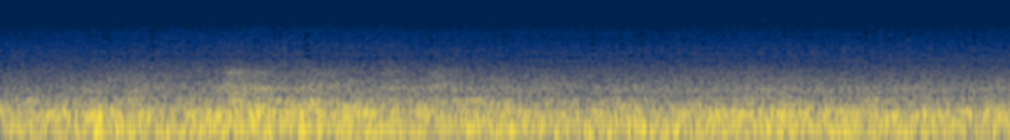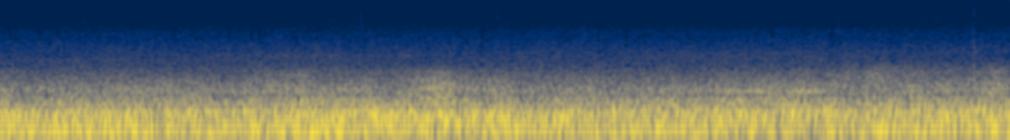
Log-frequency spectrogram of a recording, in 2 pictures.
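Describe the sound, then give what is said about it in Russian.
Continuous rolling thunder from a storm that keeps rumbling: a loud, deep, unbroken roar holds steady for the whole stretch, with no distinct claps and no talk. “Она сказала, что этот рев — это гром. Небо не переставало грохотать.”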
